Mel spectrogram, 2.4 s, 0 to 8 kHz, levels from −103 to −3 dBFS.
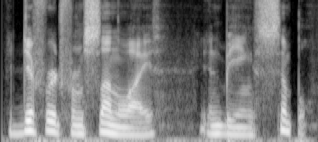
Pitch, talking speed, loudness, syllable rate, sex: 125 Hz, 175 wpm, -17 LUFS, 5.5 syllables/s, male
